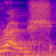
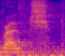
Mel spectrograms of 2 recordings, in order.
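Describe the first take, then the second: First: It is said the French way, like 'rosh'. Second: It is said like the English word 'roach'. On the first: The speaker calls it wrong. "It's definitely not Roche, which is the French one" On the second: The speaker calls it right. "it's definitely Roach"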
